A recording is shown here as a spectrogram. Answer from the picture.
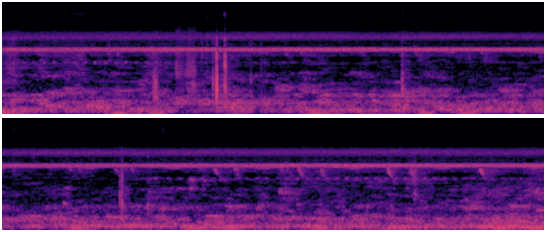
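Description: Insects keep up a steady, high-pitched buzz, with a low rumble underneath and a few faint clicks.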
